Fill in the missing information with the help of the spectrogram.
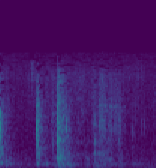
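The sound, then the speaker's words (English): A wooden drawer is pulled open to get orders put inside it, with a couple of knocks followed by a short sliding rattle. The sounds are fairly quiet, with no voices. “My orders. I put them in that drawer. I'll get them.”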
